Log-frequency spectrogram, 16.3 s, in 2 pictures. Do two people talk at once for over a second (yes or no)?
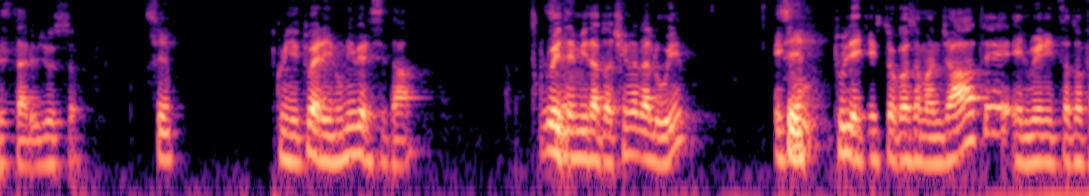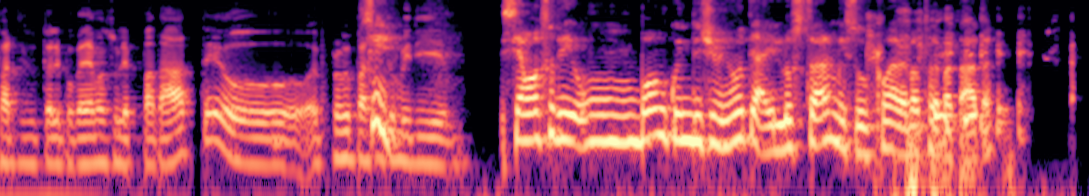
no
